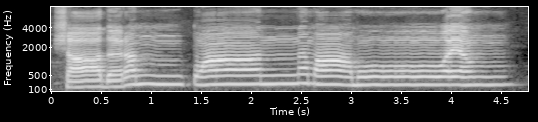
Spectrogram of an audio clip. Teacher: सादरन यहाँ पे न बन जाएगा उसका, क्योंकि पीछे ता लगा है, इसलिए रा के पीछे न लग जाएगा। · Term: अनुसार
